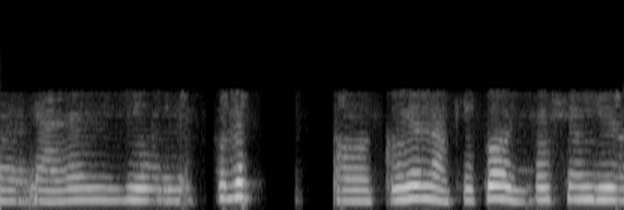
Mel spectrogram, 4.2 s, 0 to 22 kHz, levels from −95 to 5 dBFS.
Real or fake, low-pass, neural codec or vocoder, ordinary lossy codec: fake; 3.6 kHz; codec, 24 kHz, 0.9 kbps, WavTokenizer, medium music audio release; none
